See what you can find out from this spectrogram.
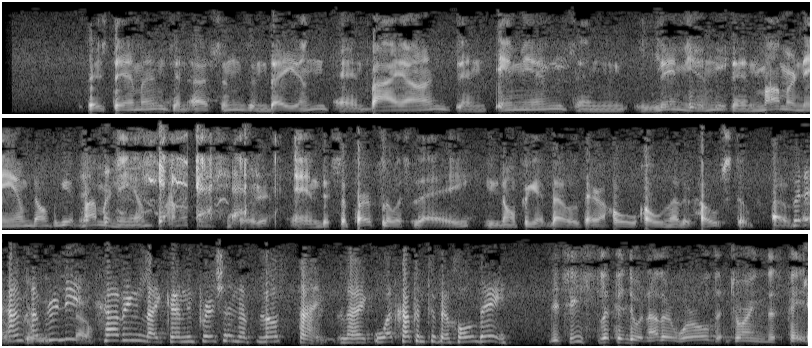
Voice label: rant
